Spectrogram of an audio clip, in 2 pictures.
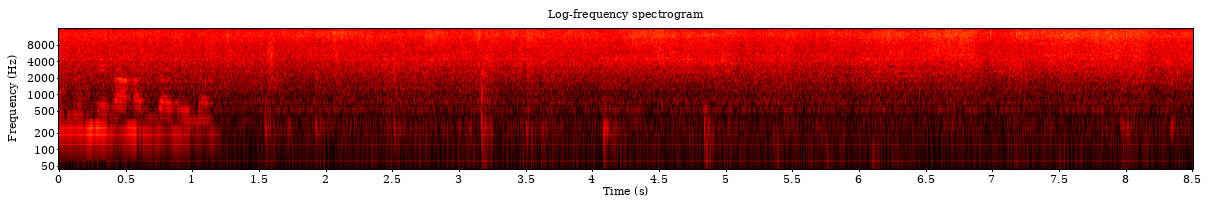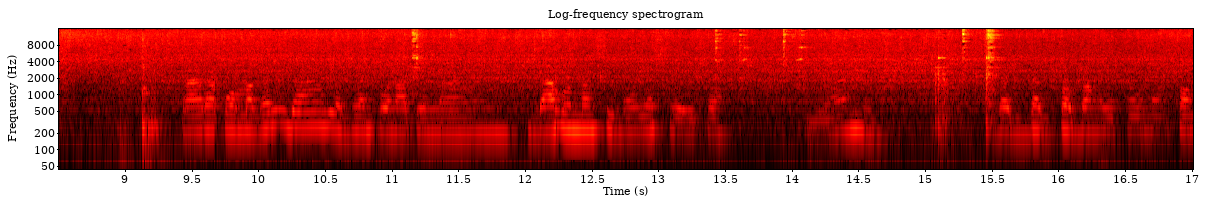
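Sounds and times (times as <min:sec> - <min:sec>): food sizzling in a frying pan: 0:00.0 - 0:17.0
wooden spatula knocking on pan: 0:08.9 - 0:09.4.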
